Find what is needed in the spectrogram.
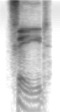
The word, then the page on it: feed: British English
